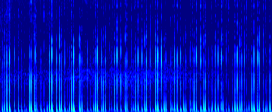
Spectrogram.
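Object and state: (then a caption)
Cork board. Fingertips and nails rapidly tap and scratch a small, flat, solid cork board, making a dense run of soft, dull taps with quick scratchy textures. The sound is muffled and low, with each tap dying away almost instantly.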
